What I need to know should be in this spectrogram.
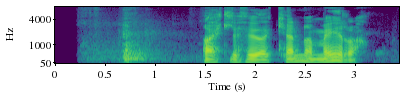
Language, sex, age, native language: Icelandic, male, 30-39, Icelandic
